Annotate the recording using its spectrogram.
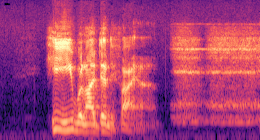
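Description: A man speaks calmly and closely.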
